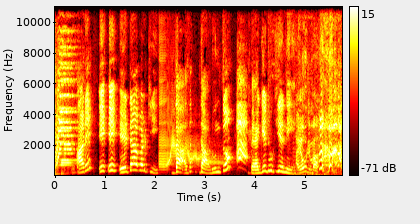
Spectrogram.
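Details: Acted stuttering in a Bengali comedy skit, with a female sister-in-law character repeating initial syllables: stuttering (acted).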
